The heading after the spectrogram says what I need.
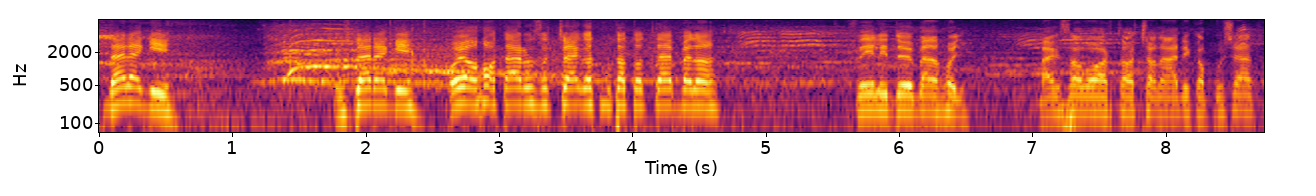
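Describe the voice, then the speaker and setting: A man giving excited live sports commentary in an animated way, exclaiming and calling out players' names. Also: a little high. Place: indoor school sports hall during a match. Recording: noisy echoing crowd, live match sound. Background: loud crowd and bouncing ball.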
